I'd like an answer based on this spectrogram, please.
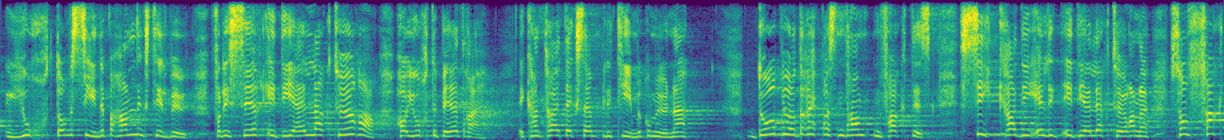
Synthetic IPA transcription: jʊɾt̪ɔmsiːnəbəɦɑnd̪lɪŋst̪ʰɪlbʉːfɔɾd̪iseːɾɪd̪ɛɛlːəɑkt̪ʰøːɾəɾhɑɾjʊʁt̪̚d̪ɛbeːd̪ɾə | ɛɡ̚kʰɑnt̪ʰɑːɛt̪ɛksɛmpəlɪt̪ʰiːməkʊmʉːnə | d̪ɔːbʉʁd̪əɾɛpɾɛsnt̪ʰɑnt̪n̩fɑkt̪ɪsksɪkɾɑd̪ɪʔ̪ɪd̪ɛɛlːəɑkt̪ʰøːɾənəsɔmfɑk

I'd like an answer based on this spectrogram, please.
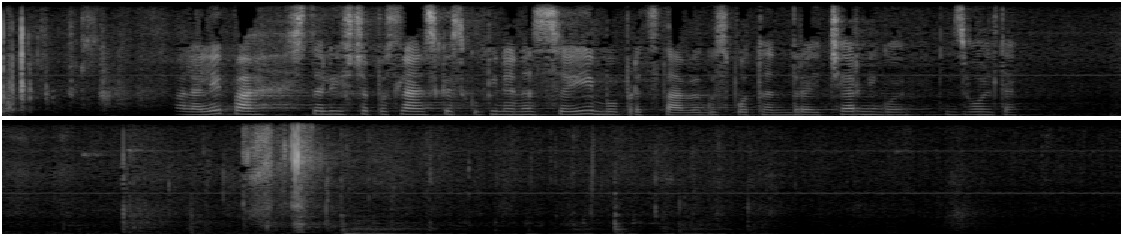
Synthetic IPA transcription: xʋaːlaleːpast̪aliʃt͡ʃɛpɔslãːnskɛskupiːnɛnasəjebopɾɛt̪st̪aːʋiwɡɔspoːt̪and̪ɾɛjt͡ʃɛɾniɡojizʋoːlt̪ɛ

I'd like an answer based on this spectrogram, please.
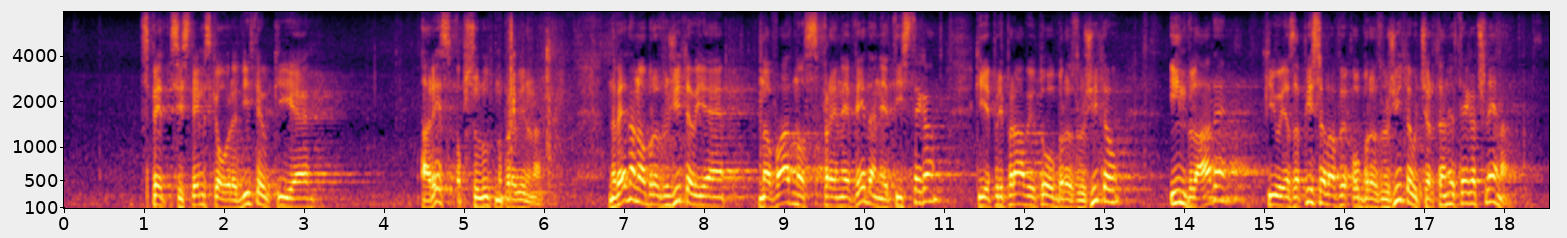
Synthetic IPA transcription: speːt̪sist̪eːmskauɾɛd̪it̪ɛwkijɛ | aɾesapsɔlut̪nɔpɾaʋilna̰ | naʋeːd̪anaɔbɾazlɔʒit̪ɛwjɛnaʋaːd̪nɔspɾɛnɛʋeːd̪anjɛt̪ist̪ɛɡa | kijɛpɾipɾaːʋiwt̪oːɔbɾazlɔʒit̪ɛw | inʋlaːd̪ɛkijɔjɛzapiːsalaʋəʔɔbɾazlɔʒit̪ɛwt͡ʃəɾt̪anjɛt̪eːɡat͡ʃleːna̰

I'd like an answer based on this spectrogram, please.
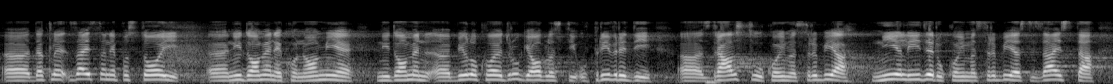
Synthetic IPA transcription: d̪akle̞zaist̪ane̞po̞st̪o̞jinid̪o̞me̞ne̞ko̞no̞mije̞ | nid̪o̞me̞nbiːlo̞ko̞je̞d̪ɾuɡe̞o̞blˠast̪iʔupɾiʋɾe̞d̪i | zd̪ɾaːʋst̪ʋuːko̞jimasr̩bijanije̞liːd̪e̞ɾuko̞jimasr̩bijase̞zajist̪a

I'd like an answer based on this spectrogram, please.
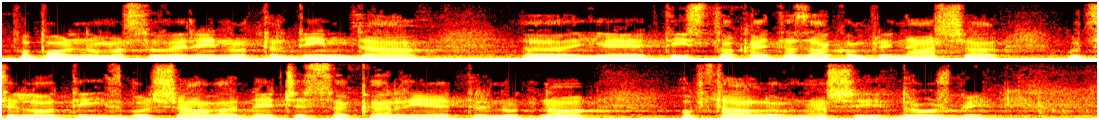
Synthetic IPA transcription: pɔpowlnɔmasuʋɛɾeːnɔt̪əɾ̩d̪imd̪a | jɛt̪ist̪ɔkaɾjɛt̪aːzaːkɔnpɾinaːʃa | ut̪sɛloːt̪iːzbɔlʃaːʋanɛt͡ʃɛsakaɾjɛt̪ɾɛnuːt̪nɔ | ɔpst̪aːlɔwnaːʃid̪ɾuːʒbi

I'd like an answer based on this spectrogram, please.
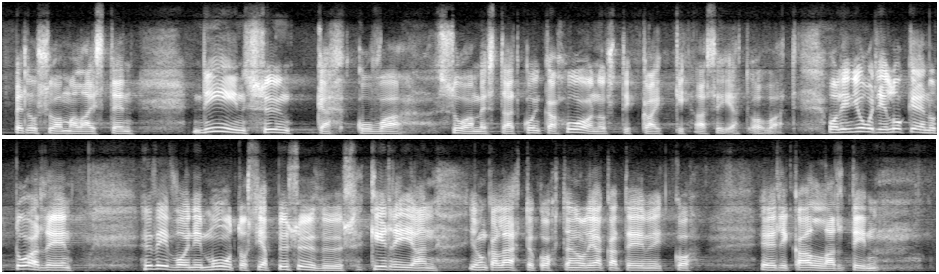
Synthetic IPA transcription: perussuɑmɑlɑist̪enniːnsyŋkːæhkuʋɑsuomest̪ɑet̪kuiŋkɑhuonost̪ikkɑikːiɑ̰sḭɑ̰t̪o̰ʋɑ̰t̪olinjuːrilukenutt̪uɑreːnhyʋiʋʋoinimmuːt̪osjɑpysyʋyːskirjɑnjoŋkɑlæht̪økoht̪ɑnoliɑkɑt̪eːmikːo | eːrikɑlːɑrt̪in

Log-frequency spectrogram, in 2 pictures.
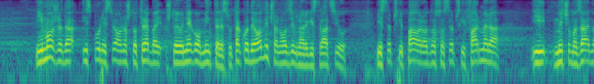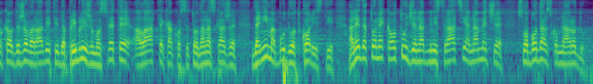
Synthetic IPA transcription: imo̞ʒed̪aispunisʋe̞o̞no̞ʃt̪ot̪ɾebaʃt̪o̞jeuɲeɡo̞ʋo̞mint̪eɾesut̪ako̞d̪ajeo̞d̪lˠit͡ʂano̞d̪ziʋnaɾe̞ɡist̪ɾaːt̪siju | isr̩pskixpaoɾao̞d̪no̞snosr̩pskixfaɾmeɾa | imiːt͡ɕemo̞zaje̞d̪nokao̞d̪r̩ʒaʋaɾaːd̪it̪id̪apɾibliʒimo̞sʋe̞t̪eʔalaːt̪e̞kako̞se̞t̪o̞ːd̪anaskaːʒe̞ | d̪aɲimabud̪uod̪ko̞ɾist̪iane̞d̪at̪o̞ːne̞kao̞t̪uːd͡ʑenaːd̪minist̪ɾaːt̪sijanamet͡ɕe̞ | slˠobo̞d̪aɾsko̞mnaːɾo̞d̪u

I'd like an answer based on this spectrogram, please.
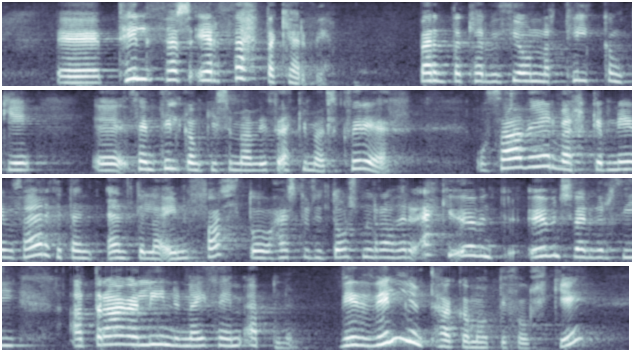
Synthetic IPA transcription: t̪ʰɪlθɛsɛɾ̥θɛht̪acʰɛɾvɪ̰ | pɛɾnt̪acʰɛɾvɪfjoːwnaɾ̥t̪ʰɪlkawŋcɪ | θejmt̪ʰɪlkawɲcɪsɛmavɪðɛhcɪmɛt̪l̥kʰvɛːɾɪɛ̰ɾ̥ | ɔɣθaðɛɾvɛr̥kɛpnɪɣɔθaðɛɾɛhcɪt̪ɛɛnt̪ɪlɛɣʔejnfal̥t̪ɔɣɦajst̪vʏɾ̥θit̪ownsmɛlɾawθeɾɛ̰ɾʔɛhcɪœːvʏnt̪œːvʏnsvɛɾðʏɾ̥θiaðt̪ɾaːɣaliːnʏnaiθejmʔɛ̰pnʏ̰m | vɪðvɪljʏmt̪ʰaːkamoːwt̪ɪfowl̥cɪ

